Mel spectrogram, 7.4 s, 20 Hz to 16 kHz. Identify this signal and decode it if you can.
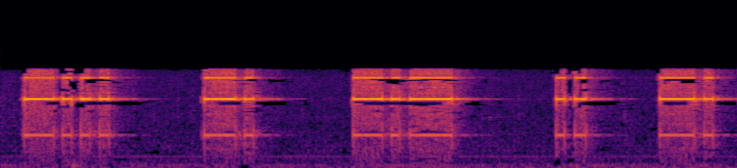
Morse code, heard as a keyed tone, about 13 wpm, spaced as for 7 wpm, 1900 Hz. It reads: BNKIN
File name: ik1weg2 / CORSI CW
